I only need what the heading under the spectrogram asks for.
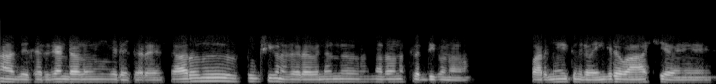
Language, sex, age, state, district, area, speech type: Malayalam, male, 18-30, Kerala, Kasaragod, rural, conversation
